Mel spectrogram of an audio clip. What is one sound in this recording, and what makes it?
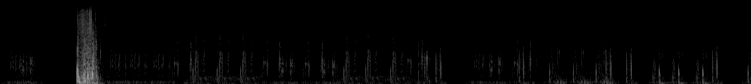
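Footsteps tread steadily across the ground.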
